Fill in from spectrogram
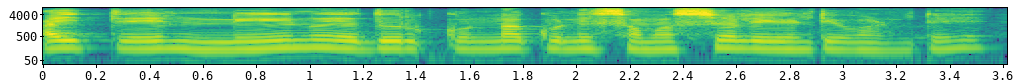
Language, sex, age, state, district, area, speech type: Telugu, male, 18-30, Telangana, Ranga Reddy, urban, spontaneous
